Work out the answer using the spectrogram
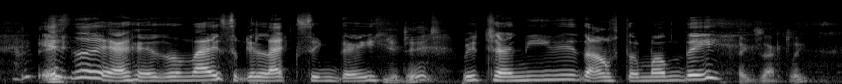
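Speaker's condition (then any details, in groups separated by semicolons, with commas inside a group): Multiple sclerosis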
